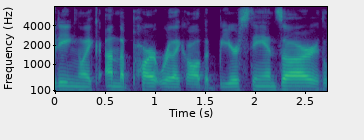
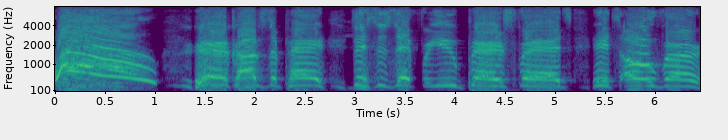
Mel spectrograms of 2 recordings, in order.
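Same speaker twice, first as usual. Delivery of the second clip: mock drunk voice, very high, very slow, drawn out; 4 dB louder than usual. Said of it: "how fucking hammered he was".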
